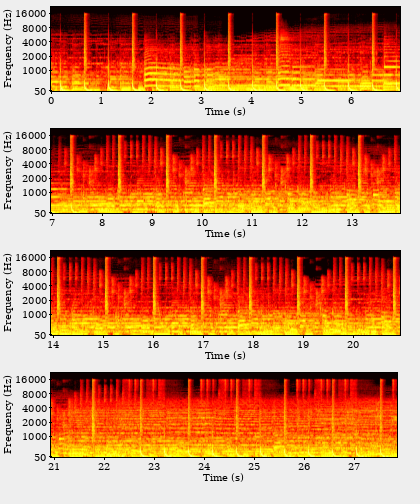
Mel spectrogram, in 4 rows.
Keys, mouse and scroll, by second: 4.8 shift+d, 8.7 scroll down 3, 8.9 middle click, 9.9-11.1 scroll up 1, 11.1 e, 14.9-17.0 middle drag, 17.0-20.0 drag, 21.3-22.7 drag, 22.7 scroll up 2, 23.8 i.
